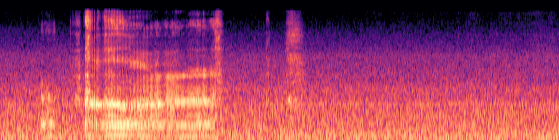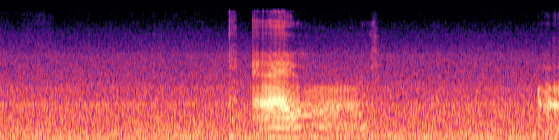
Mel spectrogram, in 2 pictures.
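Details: Talkative Brussels Griffon named Pumpkin, a female pet dog, grumbling at her owner to move over; a wobbling, moaning vocalization of about two seconds, a long quiet pause, then a shorter warbling complaint.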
